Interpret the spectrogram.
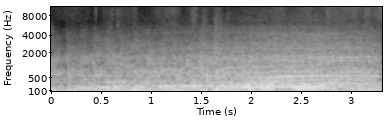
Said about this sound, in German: Salim drückt aufs Gas.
